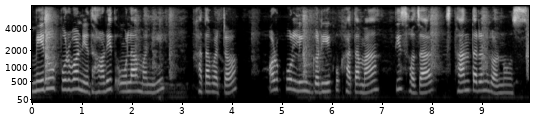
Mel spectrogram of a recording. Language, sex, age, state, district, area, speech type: Nepali, female, 30-45, West Bengal, Darjeeling, rural, read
